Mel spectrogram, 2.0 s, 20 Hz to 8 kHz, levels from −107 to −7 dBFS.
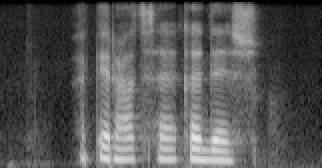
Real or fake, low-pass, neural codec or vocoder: fake; 7.2 kHz; codec, 16 kHz, 0.8 kbps, ZipCodec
